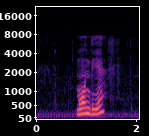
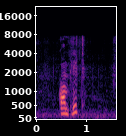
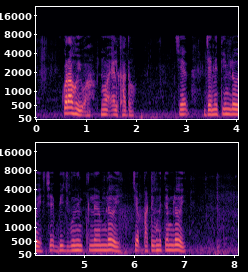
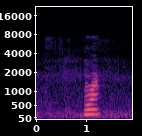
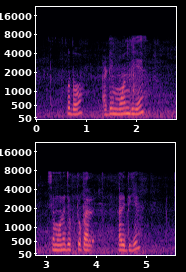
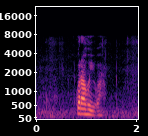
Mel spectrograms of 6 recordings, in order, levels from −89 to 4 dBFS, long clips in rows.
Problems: background sounds at intervals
